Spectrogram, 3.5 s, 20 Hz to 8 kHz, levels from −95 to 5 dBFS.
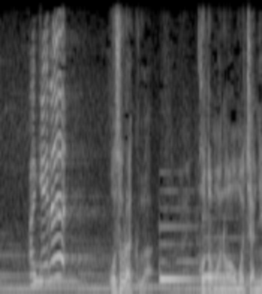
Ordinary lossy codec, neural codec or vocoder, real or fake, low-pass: none; none; real; none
